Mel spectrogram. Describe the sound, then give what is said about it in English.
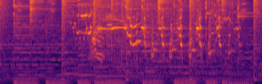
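Several shrill seagull calls, squawking in quick bursts over a steady pulsing low rhythmic beat that runs throughout, fairly loud. “I know, a seagull. A seagull. That's right, Bonnie.”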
